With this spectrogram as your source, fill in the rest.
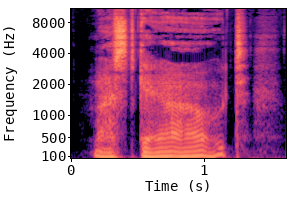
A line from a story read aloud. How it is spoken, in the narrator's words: Luce Theron moaned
